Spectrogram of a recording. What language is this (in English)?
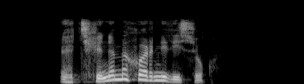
Kabyle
